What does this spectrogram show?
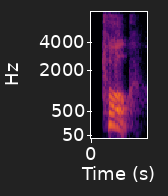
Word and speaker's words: talk: And then the word talk L. Yes, it is the L actually.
